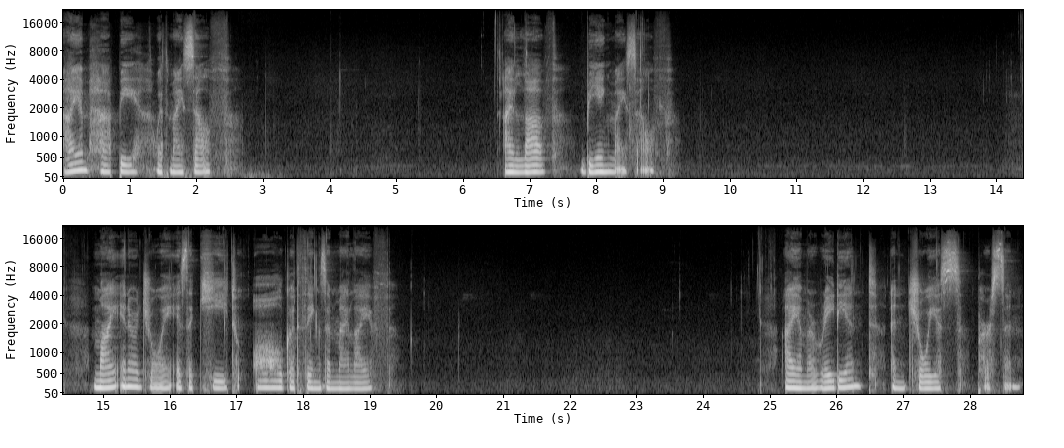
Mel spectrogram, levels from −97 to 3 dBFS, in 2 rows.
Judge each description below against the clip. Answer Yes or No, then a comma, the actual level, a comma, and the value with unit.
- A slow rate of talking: Yes, slow, 60 wpm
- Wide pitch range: No, narrow, 2.4 semitones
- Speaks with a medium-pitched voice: Yes, medium, 155 Hz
